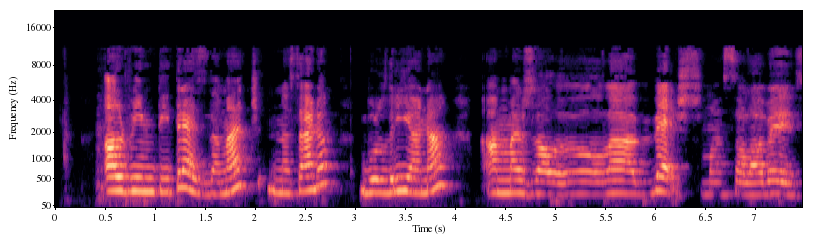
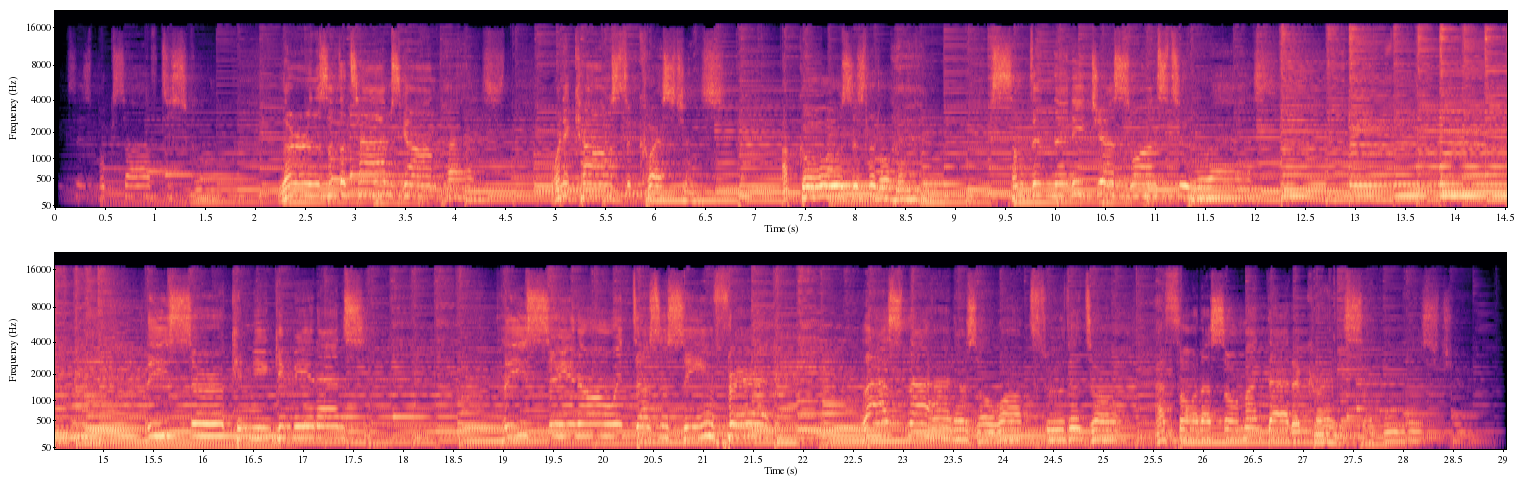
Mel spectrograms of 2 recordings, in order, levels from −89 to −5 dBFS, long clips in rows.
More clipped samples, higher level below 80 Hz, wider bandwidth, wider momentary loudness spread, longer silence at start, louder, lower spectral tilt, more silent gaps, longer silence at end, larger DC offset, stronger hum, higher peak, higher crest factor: neither; second, -70 dBFS vs -40 dBFS; second, 11.5 kHz vs 17 kHz; first, 13 LU vs 8 LU; about the same, 0.1 s vs 0.15 s; second, -21 LUFS vs -17 LUFS; second, -2 dB/octave vs -4.5 dB/octave; neither; second, 0 s vs 0.15 s; neither; neither; about the same, 0 dBFS vs -2 dBFS; first, 22 dB vs 16 dB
